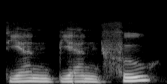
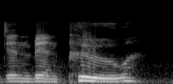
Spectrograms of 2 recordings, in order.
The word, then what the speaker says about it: Dien Bien Phu: Hi, as a new starter, I did a review of Critical Hits, Advanced Squad Leader, Comp, Dien Bien Phu. Is that how you pronounce that? – Yeah, although LBJ liked to pronounce it Dien Bien Phu.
